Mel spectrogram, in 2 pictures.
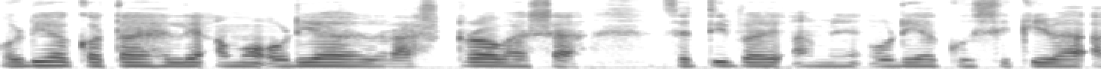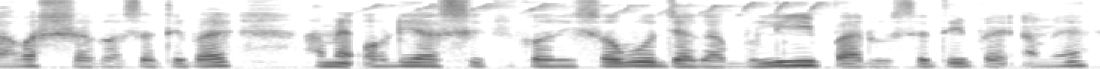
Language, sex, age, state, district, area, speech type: Odia, male, 18-30, Odisha, Malkangiri, urban, spontaneous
